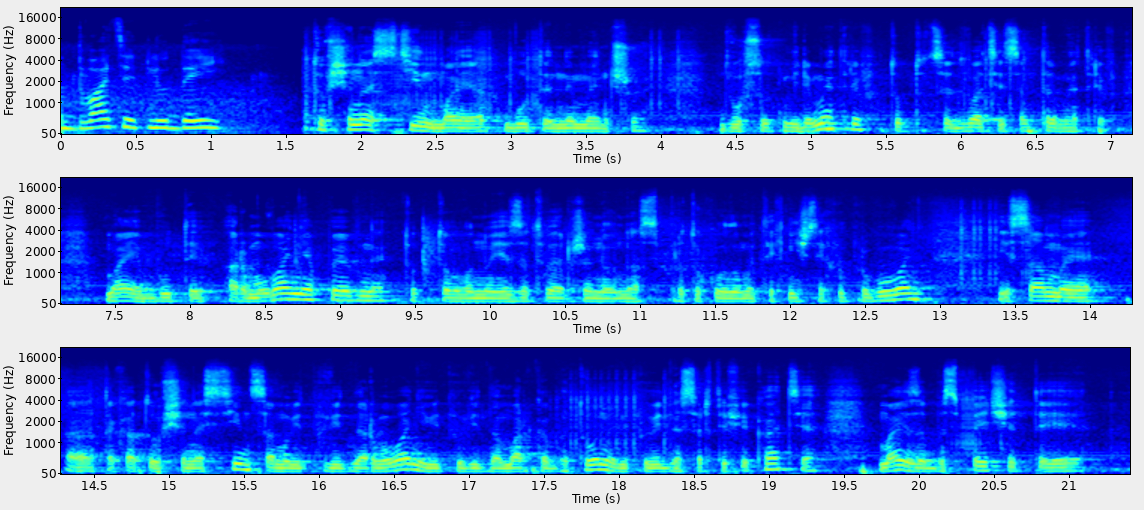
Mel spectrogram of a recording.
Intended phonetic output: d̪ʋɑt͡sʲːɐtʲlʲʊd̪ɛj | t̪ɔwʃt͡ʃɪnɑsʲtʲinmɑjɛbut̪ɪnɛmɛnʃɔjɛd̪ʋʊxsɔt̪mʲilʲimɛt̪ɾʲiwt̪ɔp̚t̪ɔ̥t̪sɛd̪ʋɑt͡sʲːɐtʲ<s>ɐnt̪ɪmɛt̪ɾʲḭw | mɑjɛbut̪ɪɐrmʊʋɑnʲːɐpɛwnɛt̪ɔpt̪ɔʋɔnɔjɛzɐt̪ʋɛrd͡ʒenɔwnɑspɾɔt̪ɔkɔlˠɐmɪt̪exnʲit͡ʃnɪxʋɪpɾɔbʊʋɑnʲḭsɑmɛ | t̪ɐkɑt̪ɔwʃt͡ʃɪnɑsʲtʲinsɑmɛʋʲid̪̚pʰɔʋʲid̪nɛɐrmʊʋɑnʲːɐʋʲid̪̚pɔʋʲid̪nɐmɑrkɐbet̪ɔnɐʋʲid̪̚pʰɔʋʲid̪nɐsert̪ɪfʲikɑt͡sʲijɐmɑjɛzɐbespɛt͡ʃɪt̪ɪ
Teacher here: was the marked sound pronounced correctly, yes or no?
yes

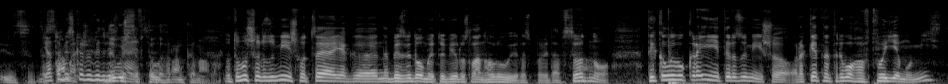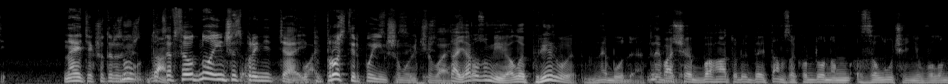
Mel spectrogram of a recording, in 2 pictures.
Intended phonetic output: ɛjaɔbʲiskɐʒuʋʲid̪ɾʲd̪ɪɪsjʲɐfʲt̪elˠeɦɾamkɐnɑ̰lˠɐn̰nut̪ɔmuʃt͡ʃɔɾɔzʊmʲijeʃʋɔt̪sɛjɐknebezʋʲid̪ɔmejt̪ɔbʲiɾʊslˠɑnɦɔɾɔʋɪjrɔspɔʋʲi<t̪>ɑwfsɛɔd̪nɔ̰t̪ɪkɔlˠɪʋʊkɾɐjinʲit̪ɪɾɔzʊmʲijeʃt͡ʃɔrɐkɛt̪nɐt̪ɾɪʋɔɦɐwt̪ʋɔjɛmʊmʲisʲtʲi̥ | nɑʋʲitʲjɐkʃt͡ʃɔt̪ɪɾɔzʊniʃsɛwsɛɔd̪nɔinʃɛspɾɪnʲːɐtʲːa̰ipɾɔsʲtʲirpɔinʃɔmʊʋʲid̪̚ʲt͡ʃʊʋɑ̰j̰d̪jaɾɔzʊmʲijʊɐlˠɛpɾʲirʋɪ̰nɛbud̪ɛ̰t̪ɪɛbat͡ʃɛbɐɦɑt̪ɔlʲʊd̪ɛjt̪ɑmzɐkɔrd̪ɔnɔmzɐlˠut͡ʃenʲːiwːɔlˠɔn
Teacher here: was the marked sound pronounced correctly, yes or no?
no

